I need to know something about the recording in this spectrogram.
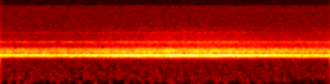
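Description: Near silence with a faint, steady high-pitched tone held without change: a sustained drone from the quiet ambient background music.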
